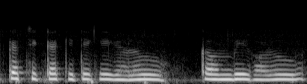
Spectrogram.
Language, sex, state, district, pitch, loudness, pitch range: Kannada, female, Karnataka, Chamarajanagar, 235 Hz, -16 LUFS, 225-245 Hz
